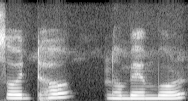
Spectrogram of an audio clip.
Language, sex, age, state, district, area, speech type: Assamese, female, 18-30, Assam, Jorhat, urban, spontaneous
